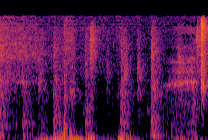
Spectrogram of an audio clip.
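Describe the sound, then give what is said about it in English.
A fist thumps a hollow plastic box about six times at an uneven pace, each dull, boxy knock distinct, with no voices. “She was punching a plastic box.”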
